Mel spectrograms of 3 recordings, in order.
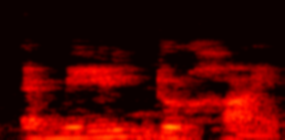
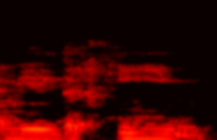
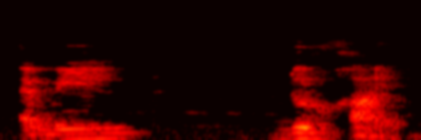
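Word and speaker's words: Émile Durkheim: And I checked the pronunciation on a French website. It is Emile Durkheim, not Emile Durkheim, etc.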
